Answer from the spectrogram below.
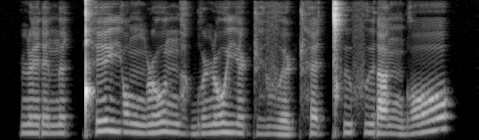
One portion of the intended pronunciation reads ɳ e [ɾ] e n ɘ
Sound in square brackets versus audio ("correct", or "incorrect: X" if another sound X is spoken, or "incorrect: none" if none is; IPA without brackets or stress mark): correct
